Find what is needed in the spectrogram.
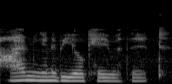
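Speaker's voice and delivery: hushed, breathy whisper. Real, not acted. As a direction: whisper it like a secret complaint. Upset fan confides.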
